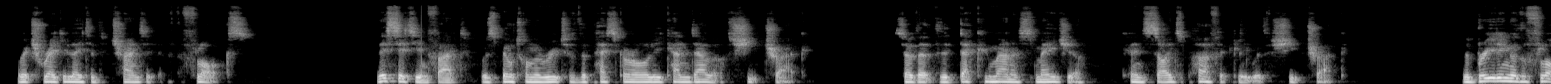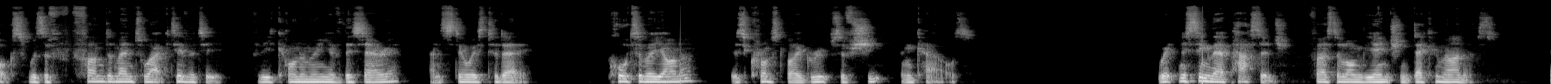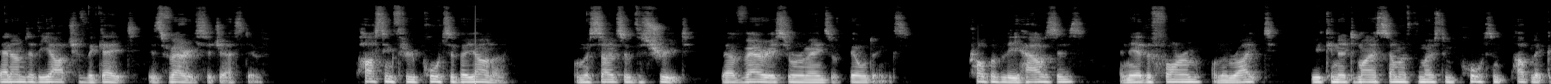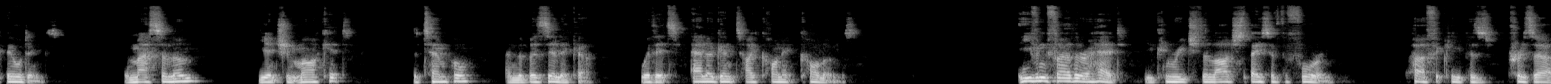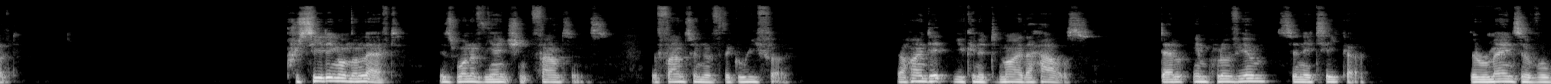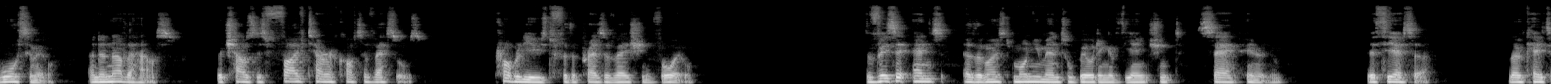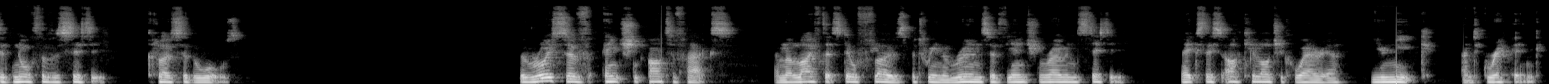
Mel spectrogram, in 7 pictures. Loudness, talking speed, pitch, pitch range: -15 LUFS, 130 wpm, 115 Hz, 105-125 Hz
